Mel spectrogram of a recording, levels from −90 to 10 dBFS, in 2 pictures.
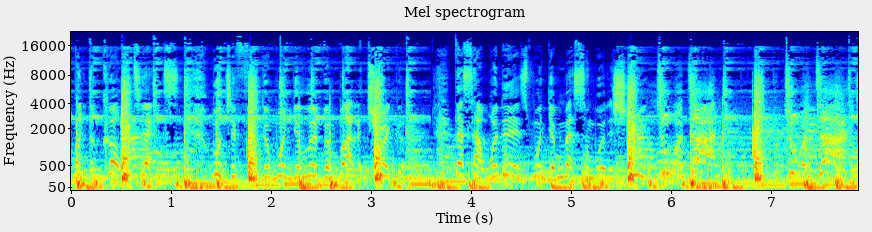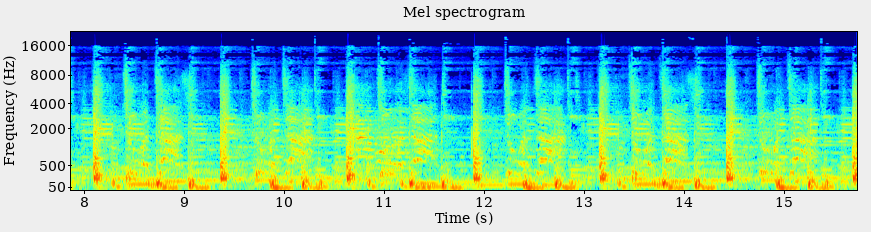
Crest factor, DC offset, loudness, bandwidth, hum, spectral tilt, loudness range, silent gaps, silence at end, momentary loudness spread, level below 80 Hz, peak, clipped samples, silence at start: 16 dB; under 0.1%; -16 LUFS; 19.5 kHz; none; -5.5 dB/octave; 2 LU; none; 0 s; 6 LU; -22 dBFS; 0 dBFS; under 0.1%; 0 s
